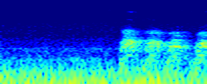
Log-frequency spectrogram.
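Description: A single dog barks several times in a short, quick burst, heard faintly from another room over a low indoor hum after a second of near quiet.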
